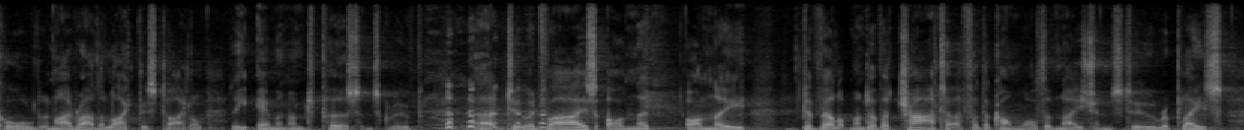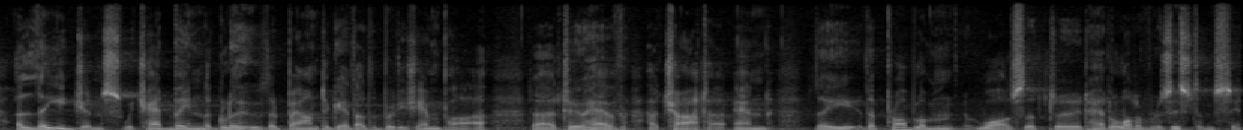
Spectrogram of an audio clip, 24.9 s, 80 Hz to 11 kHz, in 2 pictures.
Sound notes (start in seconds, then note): 4.3 laughter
